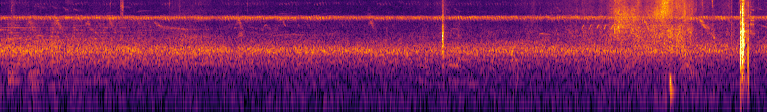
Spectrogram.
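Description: Quiet ambience: a steady high-pitched trill over a low even hiss, with a few faint clicks and a brief rustle, then one sharp knock near the end.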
